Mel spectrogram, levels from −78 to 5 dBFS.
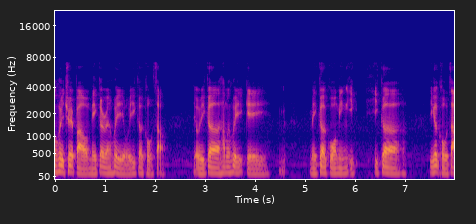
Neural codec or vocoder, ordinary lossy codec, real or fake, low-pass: none; none; real; 7.2 kHz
